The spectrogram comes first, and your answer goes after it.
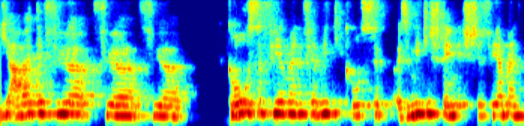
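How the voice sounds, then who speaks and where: At a moderate pace, a woman speaks at a medium pitch in a monotone, flat intonation. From Austria, Salzburg. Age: 50s. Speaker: image and style consultant. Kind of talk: interview.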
